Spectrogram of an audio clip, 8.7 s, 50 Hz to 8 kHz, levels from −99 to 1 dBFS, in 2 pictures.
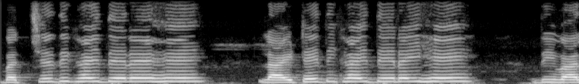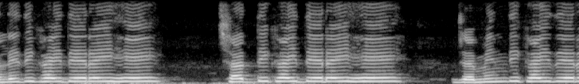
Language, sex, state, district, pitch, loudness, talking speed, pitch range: Hindi, female, Uttar Pradesh, Varanasi, 320 Hz, -13 LUFS, 165 wpm, 295-330 Hz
